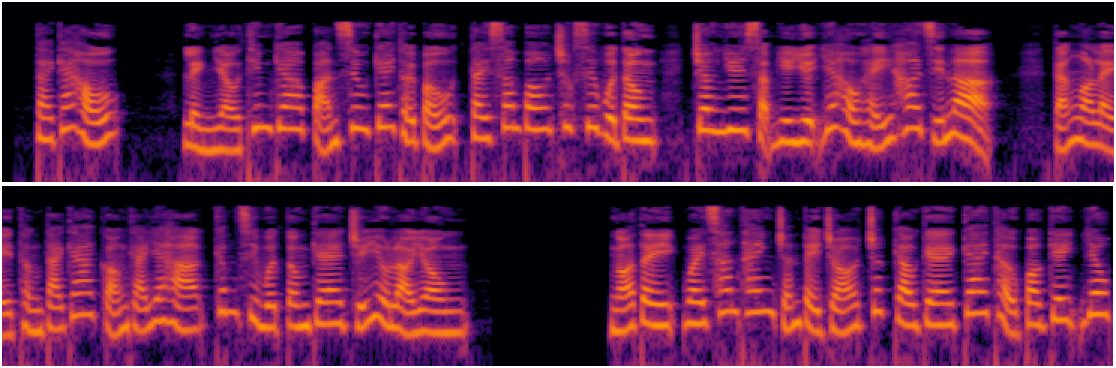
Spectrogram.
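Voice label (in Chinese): 女粤（宣传片）; 知性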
